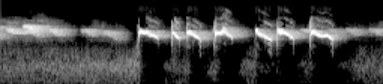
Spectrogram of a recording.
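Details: Malaysian Oriental white-eye, kept as a cage bird, in lively full song: a series of high, sharply rising and falling whistled notes delivered in quick bursts after a soft, hissy warbled opening.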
